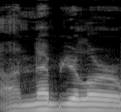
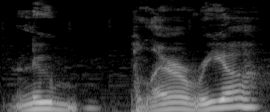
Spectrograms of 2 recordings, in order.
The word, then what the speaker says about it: Nublaria: Yeah, I'm on Nebular 1. Wait, I pronounced that wrong. Nublaria 1.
